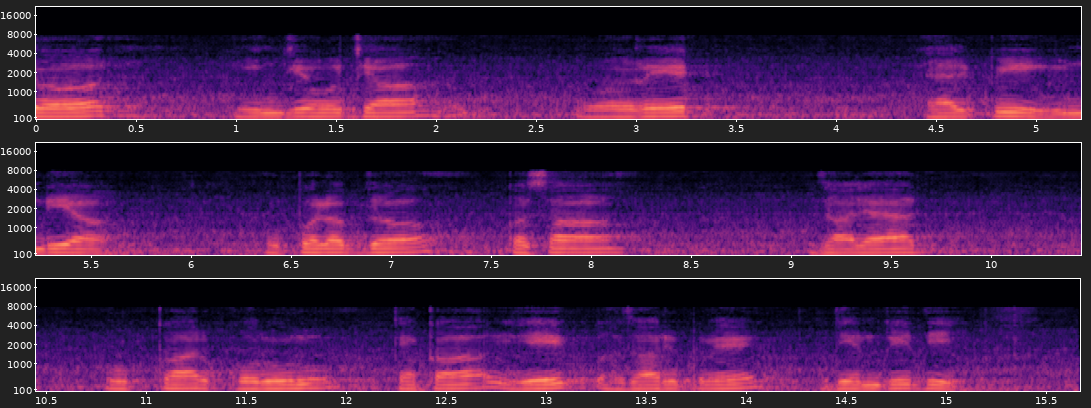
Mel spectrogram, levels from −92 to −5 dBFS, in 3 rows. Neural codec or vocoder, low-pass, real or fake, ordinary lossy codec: codec, 16 kHz, 4 kbps, FunCodec, trained on LibriTTS, 50 frames a second; none; fake; none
